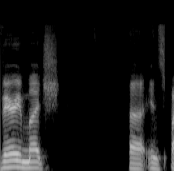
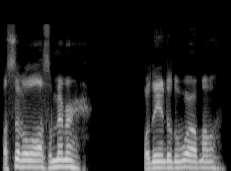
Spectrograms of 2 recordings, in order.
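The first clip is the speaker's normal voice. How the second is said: loud mock [name] croon; [name] impression; 3 semitones higher, 7 dB louder, faster than usual. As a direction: croon it like [name] ending on mama. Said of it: "you sounded like [name]".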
